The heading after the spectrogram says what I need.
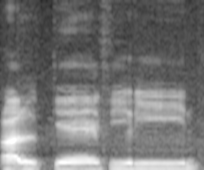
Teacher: Pada ayat 74 al-kafirin imalatu fathul kaf wal alif, dibaca imalah fathah kaf dan alif sehingga kita baca al-kafirin.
